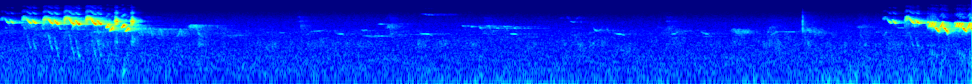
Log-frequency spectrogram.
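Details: Two songs from a MacGillivray's warbler, each a burst of rapid, high slurred notes lasting just over a second, separated by roughly eight seconds of near silence with a few faint distant chips.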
